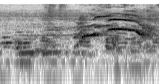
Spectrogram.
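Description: Voices talking in a room, then a loud, high-pitched shriek from a voice a little past a second in, rising and then falling in pitch and lasting under a second.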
